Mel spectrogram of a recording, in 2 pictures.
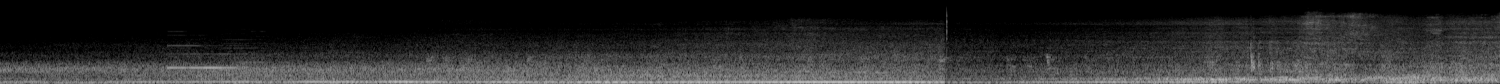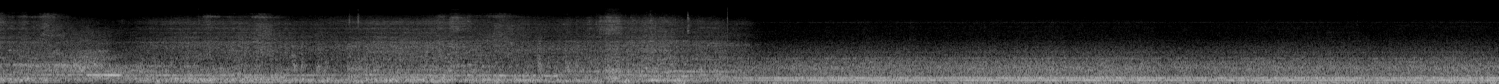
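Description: Queensland Rail electric trains. First an approaching train's steady low hum grows louder. About ten seconds in this gives way to a train moving close by, with wheel and rail noise, clicks and squealing. About two-thirds through it becomes the steady hum heard inside a train carriage on the move.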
